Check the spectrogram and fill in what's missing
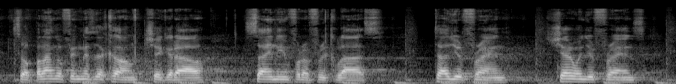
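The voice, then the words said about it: Strong foreign accent. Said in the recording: “You don't understand my accent, it's okay, you're not the only one. ... I wish that I had some closed caption”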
